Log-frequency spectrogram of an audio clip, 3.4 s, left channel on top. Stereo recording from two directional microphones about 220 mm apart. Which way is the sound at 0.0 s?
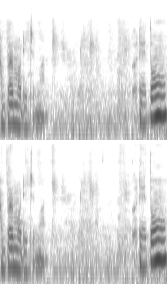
5° right (ahead or behind).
